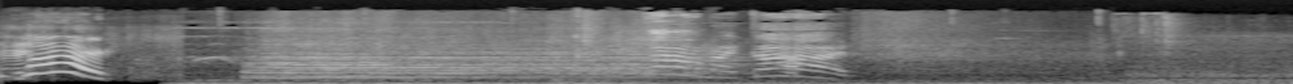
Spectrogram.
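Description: A diesel freight train rumbles past.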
